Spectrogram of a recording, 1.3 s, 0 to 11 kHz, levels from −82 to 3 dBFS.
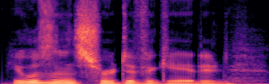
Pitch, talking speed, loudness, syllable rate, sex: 120 Hz, 135 wpm, -16 LUFS, 6.4 syllables/s, male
